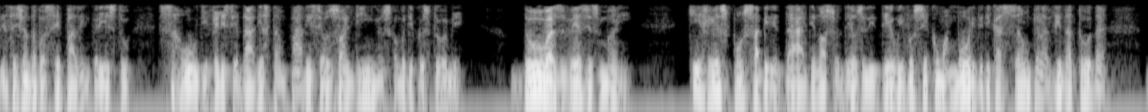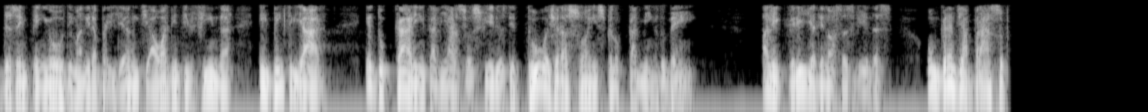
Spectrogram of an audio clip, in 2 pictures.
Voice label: EVANG ANIVERSÁRIO DE VÓ - M; Telemensagens 2017; Aniversarios

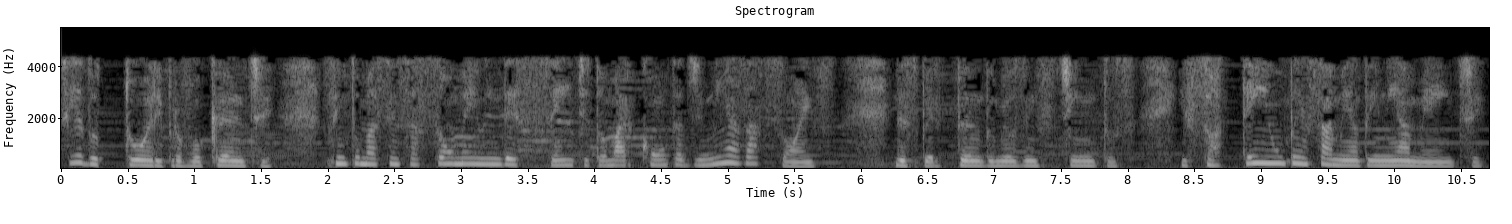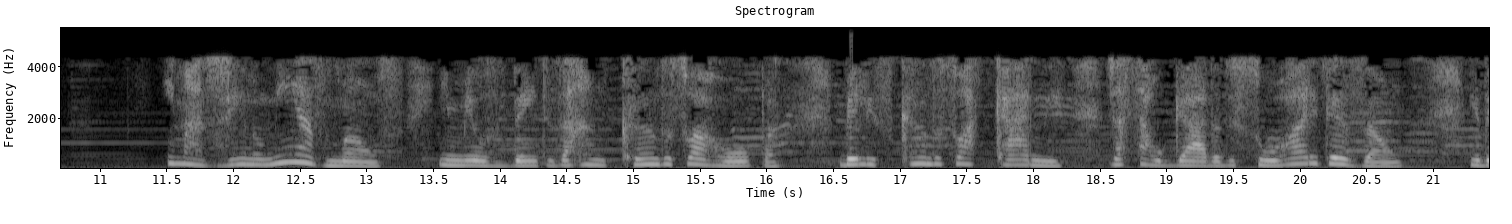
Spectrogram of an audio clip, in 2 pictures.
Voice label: ANIV NAMORADO (F), Sensuais; Telemensagens; fem

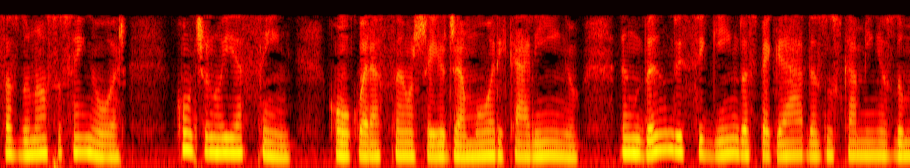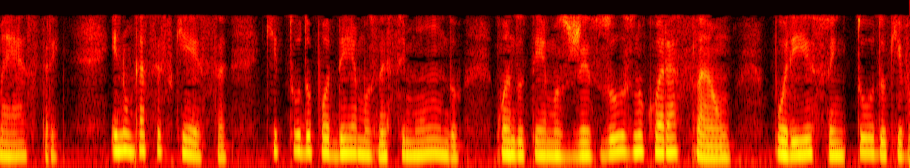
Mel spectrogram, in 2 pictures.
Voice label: EVAN FILHO, Telemensagens, Evangelico, fem; Telemensagens 2017

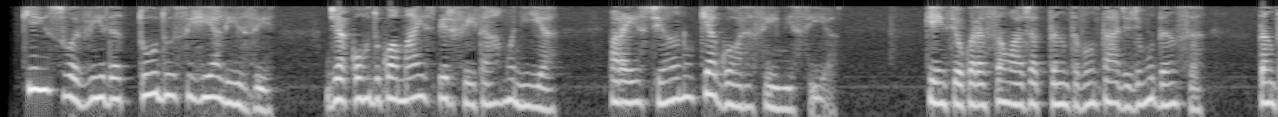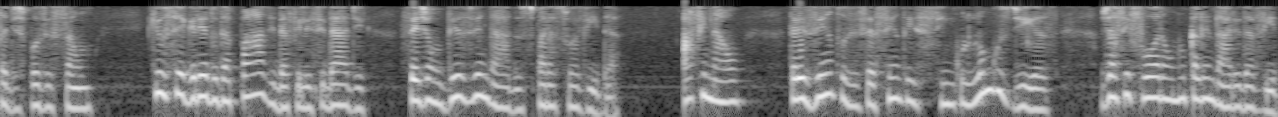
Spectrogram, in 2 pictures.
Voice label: Ano novo neutro F; Natal e ano novo; Telemensagens 2017

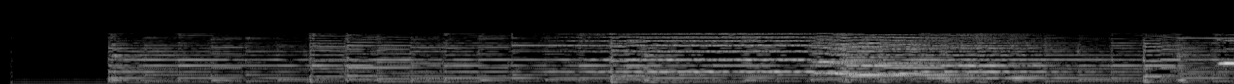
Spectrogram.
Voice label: Conforto ROMANTICO Feminino; Telemensagens; Telemensagens 2017

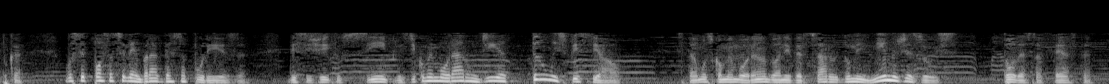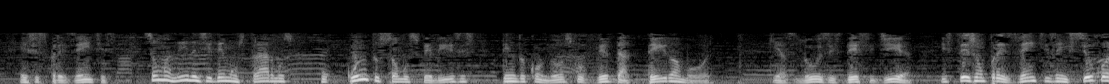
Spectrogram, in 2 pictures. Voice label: Natal PARA Criança Masculino; Telemensagens; Natal e Ano novo

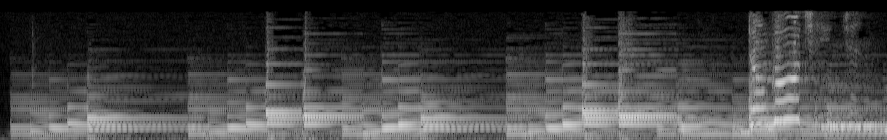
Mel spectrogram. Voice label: Namorado F; Aniversários; ANIVERSARIO romantico; fem

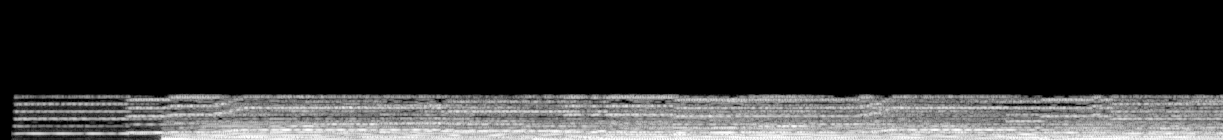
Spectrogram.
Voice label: Dia das Mães Obrigado Senhor Masculino; Telemensagens 2017

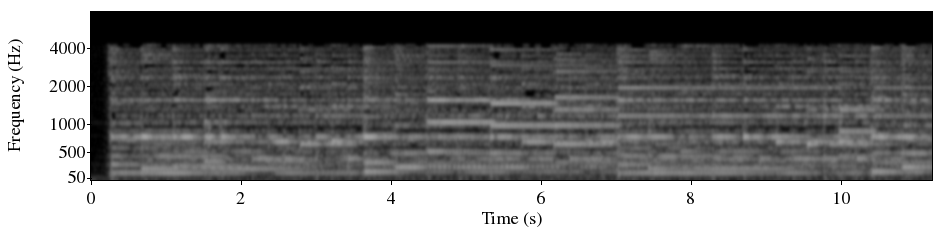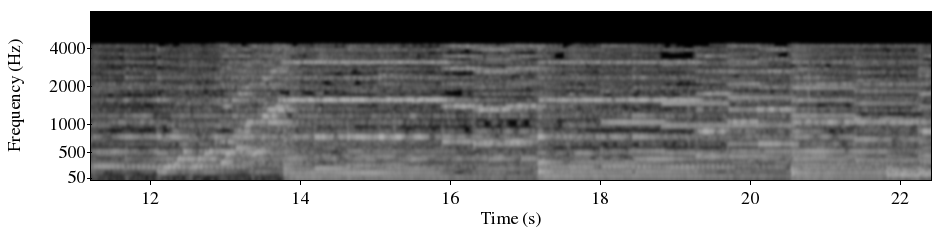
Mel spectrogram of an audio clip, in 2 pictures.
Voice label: Aniversário Avô Infantil Masculino; Telemensagens 2017; Aniversários

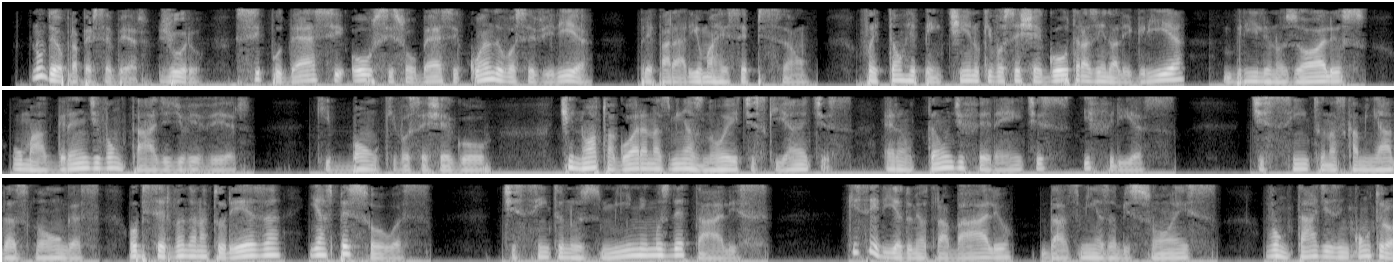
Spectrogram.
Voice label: OBIGADO POR VOCE EXISTIR M, Só Voz, masc; Telemensagens; Telemensagens 2017

